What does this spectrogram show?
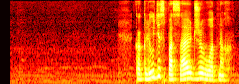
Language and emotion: Russian, neutral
